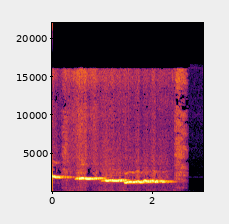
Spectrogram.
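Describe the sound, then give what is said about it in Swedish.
A man whistles a short melodic tune, the Internationale, clear, with sustained tones gliding downward over a few seconds before stopping abruptly, faint background noise beneath. “Där tog visslingen slut och det var Internationalen som din man för övrigt visslade an, eller hur?”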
